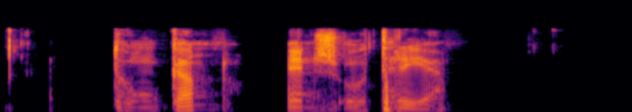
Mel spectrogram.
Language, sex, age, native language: Icelandic, male, 20-29, Icelandic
